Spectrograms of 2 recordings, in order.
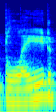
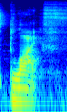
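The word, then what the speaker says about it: Blaidd: Like I was saying Blade before, but it's it's BLE, right? Cuz it's it's Welsh for wolf.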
